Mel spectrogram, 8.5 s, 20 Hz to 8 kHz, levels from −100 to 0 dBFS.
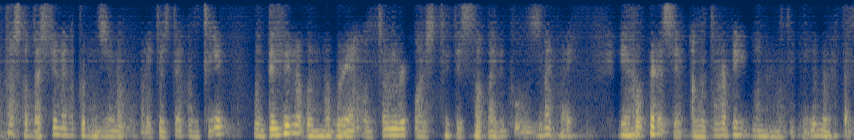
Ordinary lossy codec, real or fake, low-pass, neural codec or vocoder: none; fake; 7.2 kHz; codec, 44.1 kHz, 0.9 kbps, DAC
